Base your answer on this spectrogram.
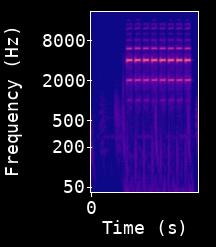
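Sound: alarm clock ringing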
